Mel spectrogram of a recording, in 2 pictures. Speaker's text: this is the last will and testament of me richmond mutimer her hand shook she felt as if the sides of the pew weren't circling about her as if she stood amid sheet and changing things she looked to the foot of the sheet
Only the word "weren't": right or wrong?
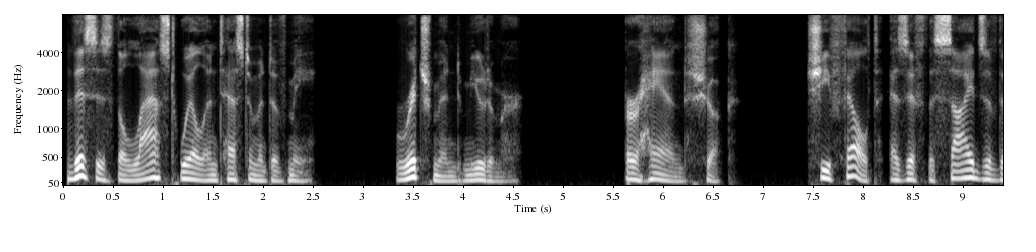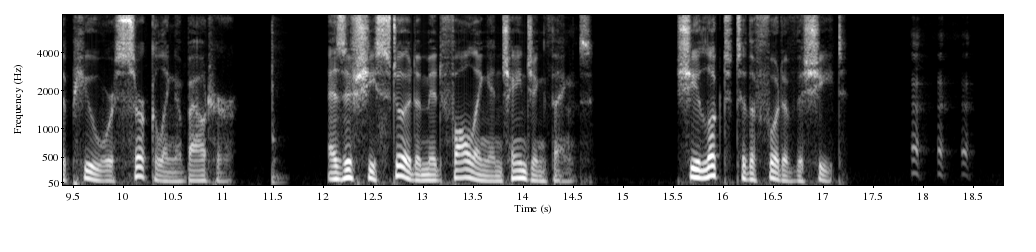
wrong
